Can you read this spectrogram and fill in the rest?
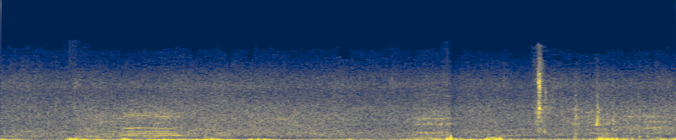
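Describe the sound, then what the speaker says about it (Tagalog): Gusty wind sweeps across Fortune Island in Nasugbu, Batangas, on a drizzly morning, a rough low rushing that swells and falls, with voices talking briefly over it. "Lakas ng hangin."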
